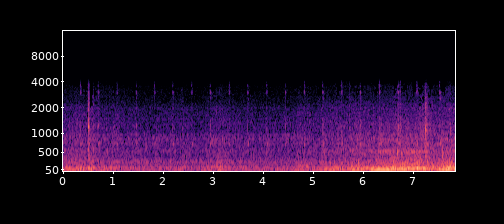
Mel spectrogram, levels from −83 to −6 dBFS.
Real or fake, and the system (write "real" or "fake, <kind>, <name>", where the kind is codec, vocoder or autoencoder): real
